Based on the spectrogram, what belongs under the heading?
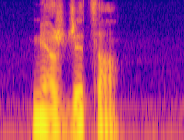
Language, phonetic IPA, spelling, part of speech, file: Polish, [mʲjaʒˈd͡ʒɨt͡sa], miażdżyca, noun, Pl-miażdżyca.ogg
